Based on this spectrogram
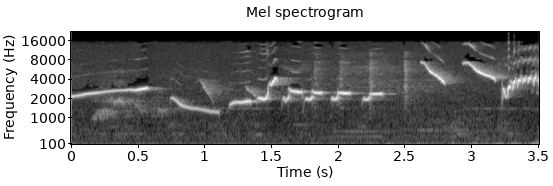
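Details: White-rumped shama trained to sing many forest-style phrases: clear whistled notes gliding up and down between varied phrases, short sweeping slurs, ending in a rising upslurred whistle; faint low background hum.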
